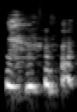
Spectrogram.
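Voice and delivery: a quick amused laugh before answering; a brief sheepish chuckle; short laugh. Real, not acted. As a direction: laugh it off lightly, caught out by the question. Asked why she joined a bank.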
